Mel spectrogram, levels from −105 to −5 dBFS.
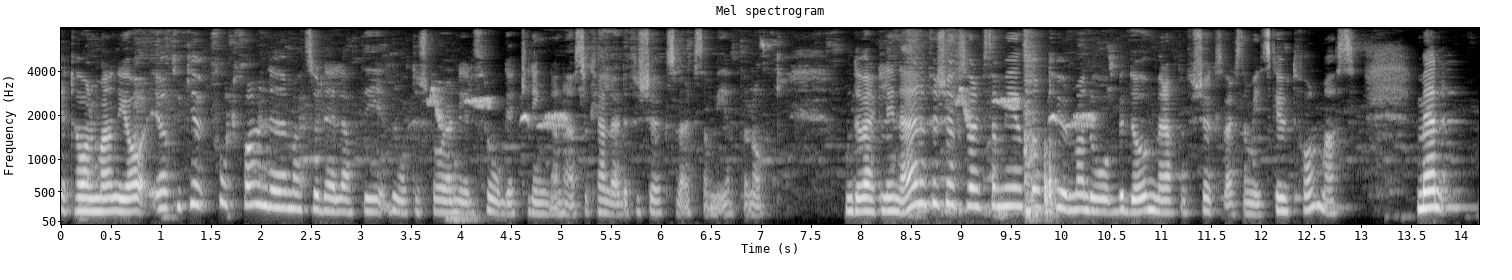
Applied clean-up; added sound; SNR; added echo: classical method log-MMSE.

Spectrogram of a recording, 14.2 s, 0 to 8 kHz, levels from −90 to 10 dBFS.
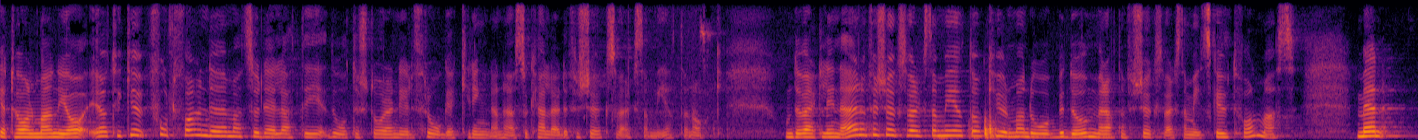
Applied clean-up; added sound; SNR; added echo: none; none; none; none.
